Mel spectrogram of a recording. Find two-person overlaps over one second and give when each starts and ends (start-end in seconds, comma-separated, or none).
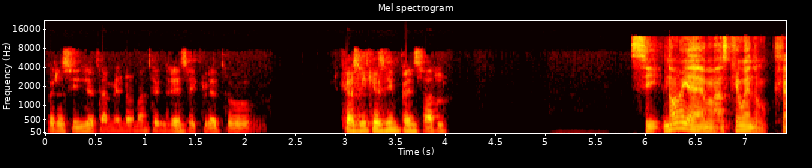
none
